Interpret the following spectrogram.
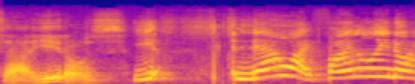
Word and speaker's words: gyros: Everyone says gyros, but if you just skip the G, start with the Y, Y-E-E-R-O-S, it's gyros.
